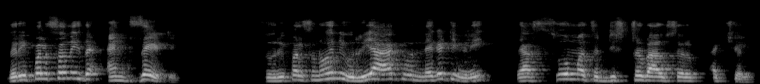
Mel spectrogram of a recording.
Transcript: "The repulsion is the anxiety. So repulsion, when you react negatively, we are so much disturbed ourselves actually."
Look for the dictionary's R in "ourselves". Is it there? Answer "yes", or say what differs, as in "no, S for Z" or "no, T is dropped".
no, W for R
